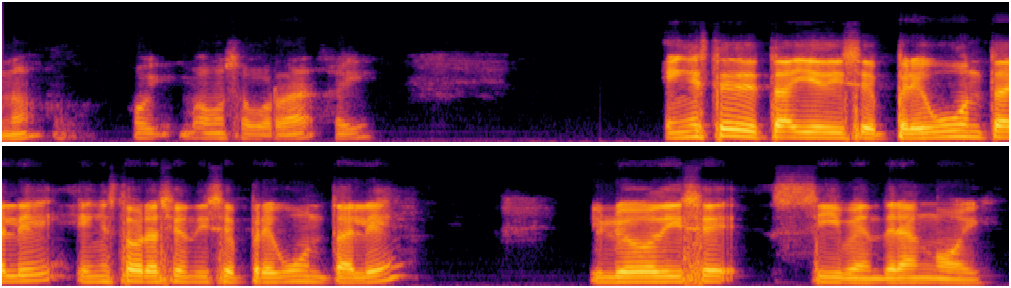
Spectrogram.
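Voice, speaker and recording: A man teaching a grammar class online, explaining patiently and checking often with quick tag questions. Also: mid-range voice, sharp tone, clear, resonant tone, dry recording, highs cut off.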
